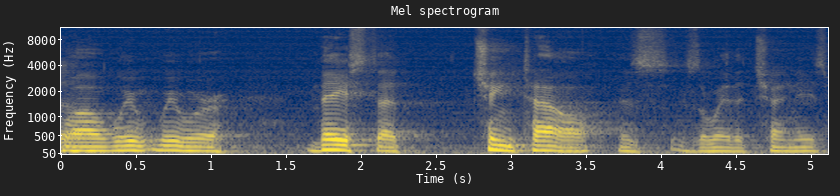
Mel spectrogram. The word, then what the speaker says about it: Qingdao: Well, we were based at Qingdao, is the way the Chinese pronounce it. Yeah. Qingdao.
